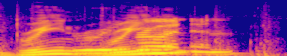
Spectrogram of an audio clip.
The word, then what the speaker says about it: Bruinen: Do you pronounce it Brunnen or Brunnen? – Brunnen. – Brunnen. – Brunnen. – Brunnen. Brunnen. – Like Bruin.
